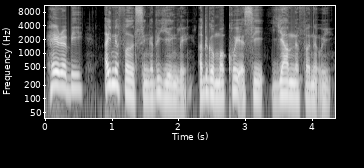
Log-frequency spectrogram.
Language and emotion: Manipuri, happy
